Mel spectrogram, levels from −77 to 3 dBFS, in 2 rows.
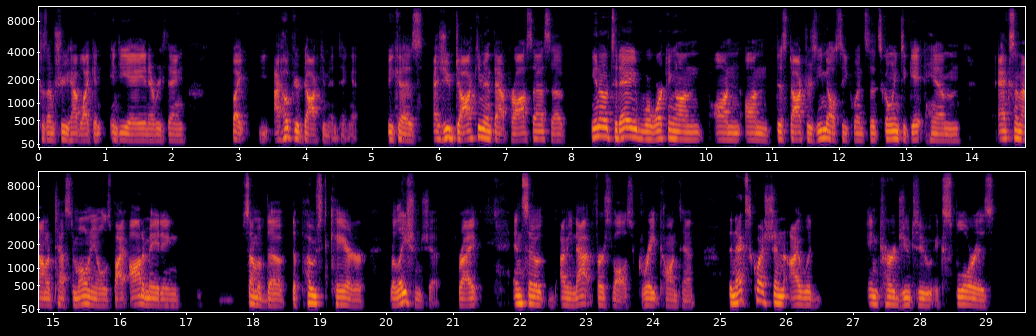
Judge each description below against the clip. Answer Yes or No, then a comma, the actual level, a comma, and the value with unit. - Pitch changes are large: No, average, 3.2 semitones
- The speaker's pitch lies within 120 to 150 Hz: Yes, low, 125 Hz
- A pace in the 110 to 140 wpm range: No, average, 150 wpm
